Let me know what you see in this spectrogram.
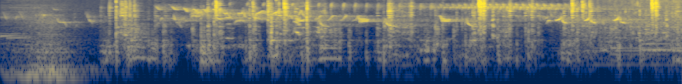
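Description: Small birds chirping, many quick falling chirps one after another, over scattered sharp clicks and taps. A low thump comes right at the start.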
